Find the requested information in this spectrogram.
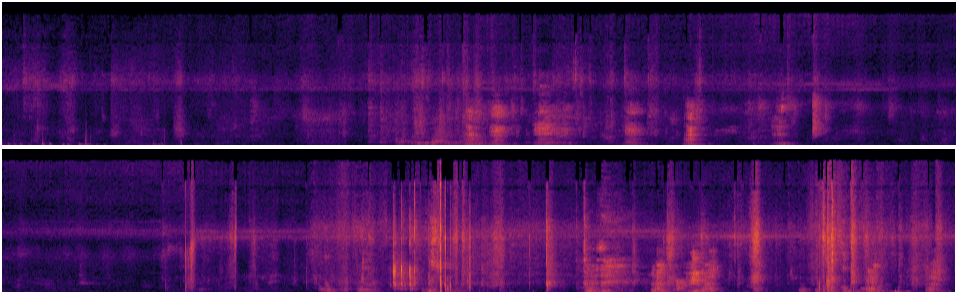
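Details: Pigs on a farm, grunting and squealing in scattered bursts, quieter in the first half and busier after about twelve seconds, with clatter and other farm noise around them.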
